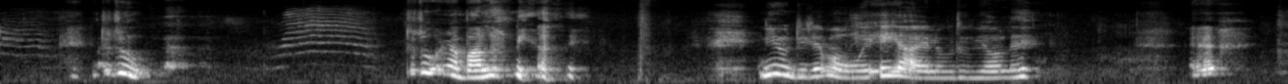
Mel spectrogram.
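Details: Pet cat meowing indoors, a run of loud, wavering, drawn-out meows with rising and falling pitch, several in a row, mixed with a woman's voice talking to it.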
